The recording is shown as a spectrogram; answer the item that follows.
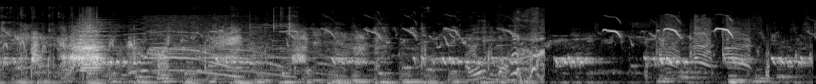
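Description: A flock of young chicks peeping, many shrill, short, falling peeps overlapping in quick succession, with some lower calls mixed in.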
